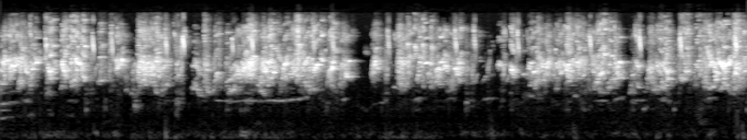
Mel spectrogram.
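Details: Lovebird baby chirps in high, rasping bursts lasting one to two seconds each, with short breaks between them.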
